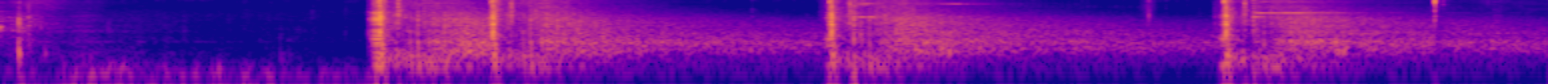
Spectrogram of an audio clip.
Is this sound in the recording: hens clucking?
no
